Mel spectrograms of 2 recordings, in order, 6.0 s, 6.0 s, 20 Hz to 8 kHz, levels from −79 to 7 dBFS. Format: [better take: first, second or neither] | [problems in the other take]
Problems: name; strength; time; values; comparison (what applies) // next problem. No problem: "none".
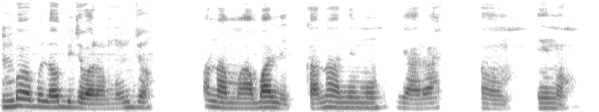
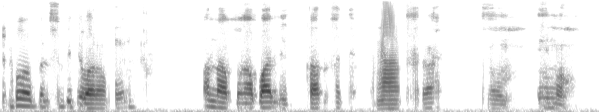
first | noise reduction (neural diffusion model UNIVERSE++)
